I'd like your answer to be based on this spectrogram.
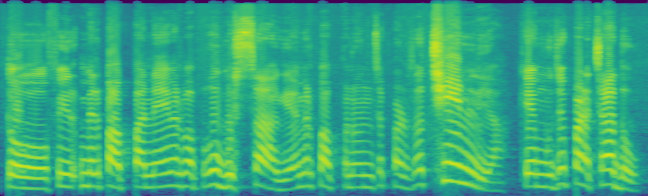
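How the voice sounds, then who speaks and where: A young woman from Delhi, telling her story to an interviewer in a rambling, animated way, acting out what others said and restarting her sentences. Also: a little high, brisk. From Delhi, India. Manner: rambling, animated retelling with quoted dialogue and restarts. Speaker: guest.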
